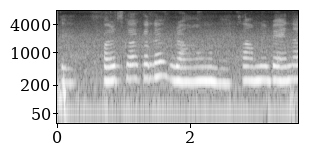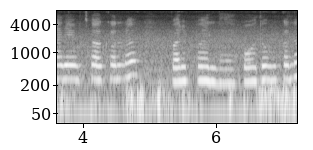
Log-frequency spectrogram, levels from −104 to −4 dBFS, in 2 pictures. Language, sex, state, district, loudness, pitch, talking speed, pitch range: Hindi, female, Rajasthan, Bikaner, -14 LUFS, 250 Hz, 140 wpm, 230-270 Hz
